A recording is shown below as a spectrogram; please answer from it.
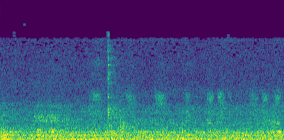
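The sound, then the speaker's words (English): Faint scratching of a pen writing English words by hand, a quiet continuous scraping with no clear pauses and no voices. “In the Old Testament, I'm going to just write in English because I don't know Hebrew.”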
